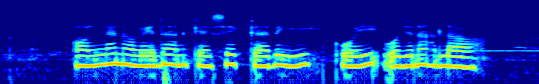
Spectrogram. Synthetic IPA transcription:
ɔːnlaːnəʋeːd̪aːnkɛːseːkəɾiːkoːiːʔod͡ʒnaːɦlaː

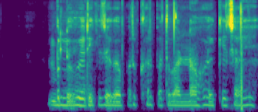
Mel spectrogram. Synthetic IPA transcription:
bɪlṵbeːɾikid͡ʒɐɡəɦpɐɾkʰəɾpət̪ʋaːnnaɦoeket͡ʃa̰ːɦie

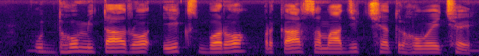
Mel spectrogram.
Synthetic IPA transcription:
ud̪ʱomit̪aɾɔeksbɔɾɔpɾəkaɾsamad͡ʒikt͡ʃʰet̪ɾəɦoβɛt͡ʃʰɛ

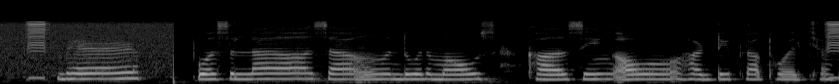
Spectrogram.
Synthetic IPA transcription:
bʱeɽposlasaund̪uɾmawskʰaːsiŋɡawɦɐɖipɾaːp̚t̪ɦoːt͡ʃʰɛ

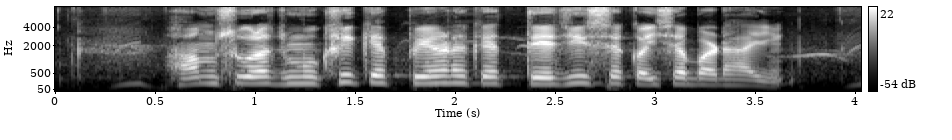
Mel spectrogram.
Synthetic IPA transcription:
həmsuɾəd͡ʒmukʰikepẽɽ̤ket̪ed͡ʒisekəɪsebəɽ̤ʱaːḭ

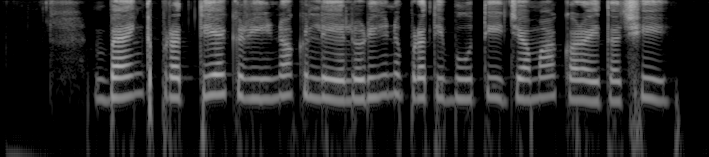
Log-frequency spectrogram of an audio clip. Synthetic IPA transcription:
bɛ̃ŋkpɾət̪jekɾinəklelɽinpɾət̪ibʱut̪id͡ʒəmakəɾajt̪ət͡ʃʰe

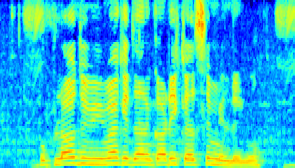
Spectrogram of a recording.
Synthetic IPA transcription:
ʊpləʋd̪ʋiːmãːked͡ʒaːnkaːɽiːkəseːmɪleːlũː

